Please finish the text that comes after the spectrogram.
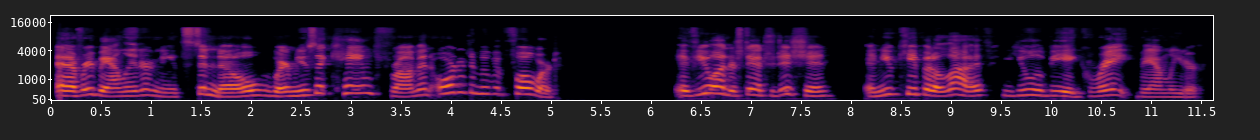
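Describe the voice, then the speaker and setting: A woman's voice: fairly high pitch, lively intonation, measured pace, no echo. A woman voicing a big, sweet male street musician with a hearty, encouraging manner in a children's storybook. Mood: kindly, wise. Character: giant, sweet, booming male street tuba player. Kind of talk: children's storybook read-aloud.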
